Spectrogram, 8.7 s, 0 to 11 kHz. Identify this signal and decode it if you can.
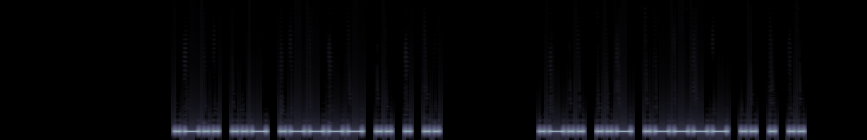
Morse code, heard as a keyed tone, about 25 wpm, 700 Hz. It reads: LU1IEI LU1IEI
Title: DXCC-100 Call Signs - 6 Characters - Repeated 2x - 25wpm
